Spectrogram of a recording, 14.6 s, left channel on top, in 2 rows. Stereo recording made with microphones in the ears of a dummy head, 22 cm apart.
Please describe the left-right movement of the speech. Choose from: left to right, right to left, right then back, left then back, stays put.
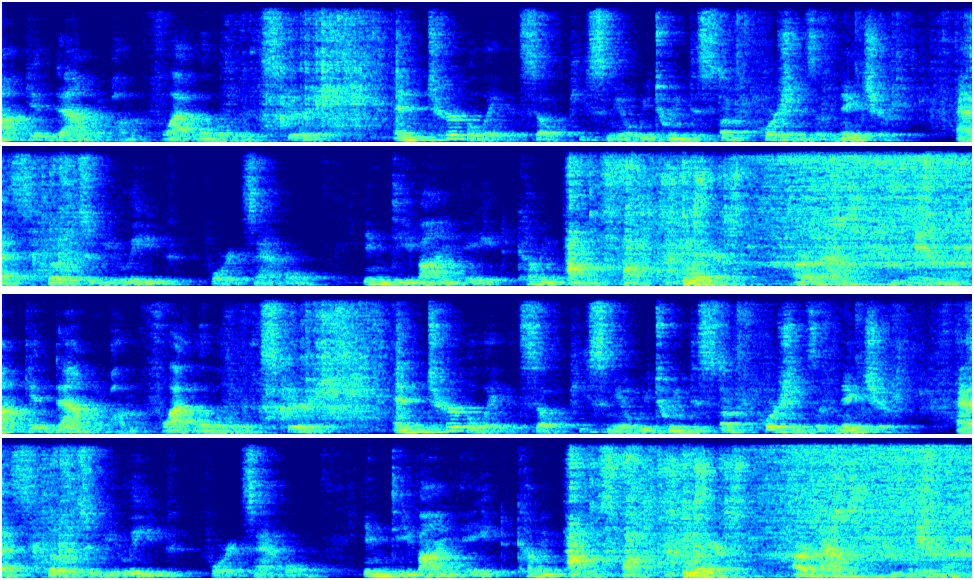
left then back.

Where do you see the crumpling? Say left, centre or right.
left.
